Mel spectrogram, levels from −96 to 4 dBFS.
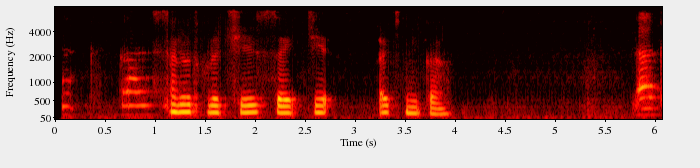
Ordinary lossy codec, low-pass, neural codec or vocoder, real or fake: Opus, 32 kbps; 7.2 kHz; codec, 16 kHz, 0.9 kbps, LongCat-Audio-Codec; fake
